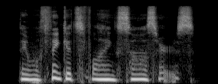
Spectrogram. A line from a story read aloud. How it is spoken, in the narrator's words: one of the group said to her, almost as an aside and in a wry tone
